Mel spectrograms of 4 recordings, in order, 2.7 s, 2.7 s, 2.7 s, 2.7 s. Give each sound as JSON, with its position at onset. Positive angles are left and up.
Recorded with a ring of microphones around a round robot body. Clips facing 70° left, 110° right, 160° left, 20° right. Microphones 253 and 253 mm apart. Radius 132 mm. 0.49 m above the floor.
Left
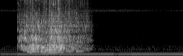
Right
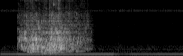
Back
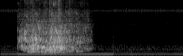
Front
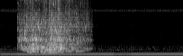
{"t": 0.2, "sound": "a splash", "azimuth_deg": 20, "distance_m": 0.5}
